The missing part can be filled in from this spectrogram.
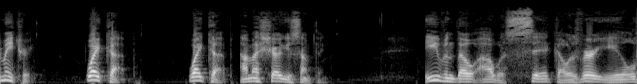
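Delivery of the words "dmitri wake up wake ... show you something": loud calling voice. Recounting a night when a voice woke him: retelling a loud voice. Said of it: "i heard a loud voice say to me".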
